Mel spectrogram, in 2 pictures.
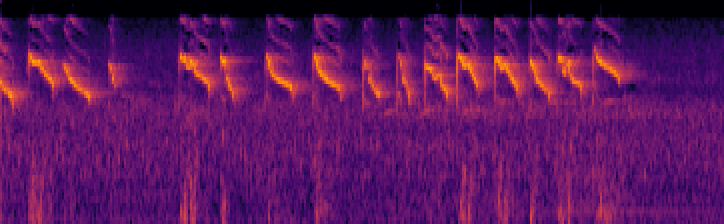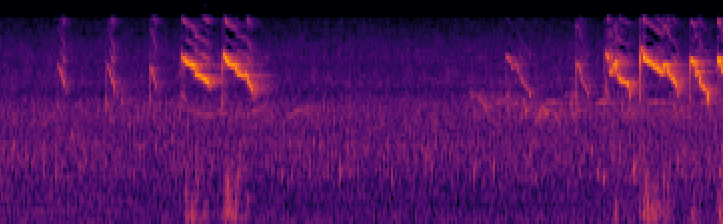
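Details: Caged white-eye song used as a training recording for songbirds: rapid bursts of high, thin, descending chirps and twitters, delivered in fast runs separated by short pauses, with faint clicks beneath.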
